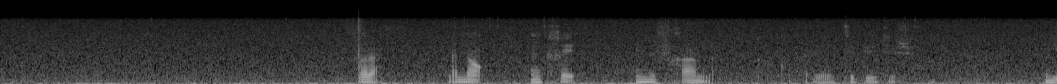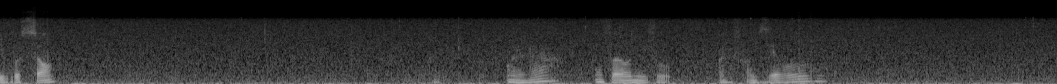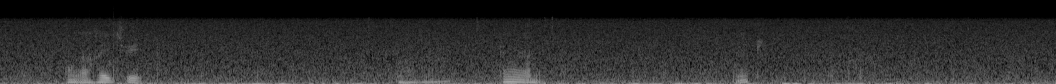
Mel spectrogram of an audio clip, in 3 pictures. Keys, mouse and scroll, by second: 0.5 Tab, 1.5-3.1 drag, 1.5-2.4 typing, 4.5 click, 5.4 click, 9.1 click, 9.9 click, 11.4 click, 14.2 i, 15.2 click, 16.1 click, 18.1 click, 20.9 click, 21.8-25.1 drag, 22.7 ., 22.7 KP_0, 22.9 KP_1, 25.5 i, 26.7 click, 27.2 KP_0, 28.1 shift+a, 30.0 alt+a.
